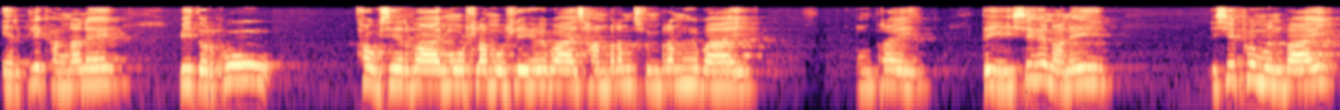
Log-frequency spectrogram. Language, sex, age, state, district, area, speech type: Bodo, female, 60+, Assam, Chirang, rural, spontaneous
